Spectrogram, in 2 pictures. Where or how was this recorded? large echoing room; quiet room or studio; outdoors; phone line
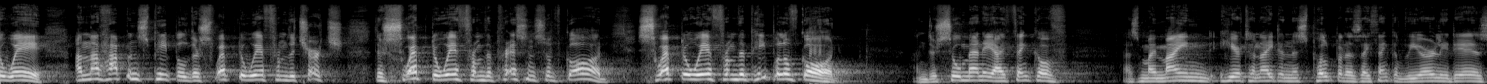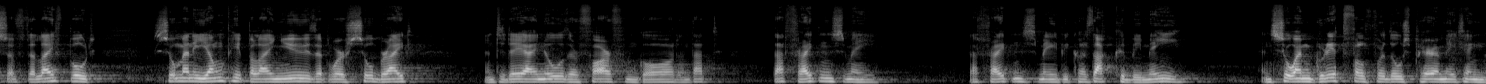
large echoing room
